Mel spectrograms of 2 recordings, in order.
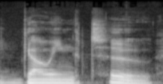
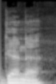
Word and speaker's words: gonna: probably gonna be sunny notice the pronunciation we don't usually say going to we make it a weak form especially the two so I'm not going to but gonna do you think it's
